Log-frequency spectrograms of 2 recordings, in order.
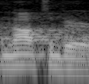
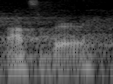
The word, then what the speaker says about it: Nonthaburi: It's pronounced Nonthaburi, right? Yeah. Nonthaburi.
